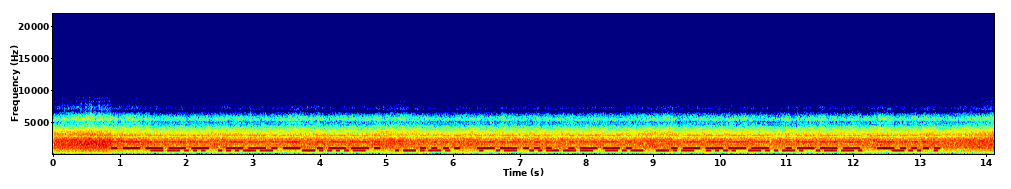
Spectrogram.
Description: Morse code, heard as two keyed tones, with radio static. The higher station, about 14 wpm, 990 Hz: 1QP H7P 1J6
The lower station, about 19 wpm, 640 Hz: 73 - <AR> EA2KKH/P DE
